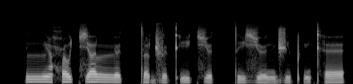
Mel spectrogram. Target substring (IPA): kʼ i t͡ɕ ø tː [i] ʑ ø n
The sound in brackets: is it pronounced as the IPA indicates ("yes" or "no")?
yes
